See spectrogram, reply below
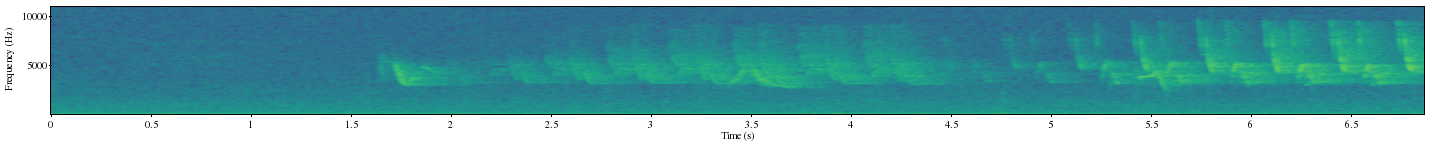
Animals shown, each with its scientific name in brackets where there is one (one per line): Ovenbird (Seiurus aurocapilla)
Blue-headed Vireo (Vireo solitarius)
